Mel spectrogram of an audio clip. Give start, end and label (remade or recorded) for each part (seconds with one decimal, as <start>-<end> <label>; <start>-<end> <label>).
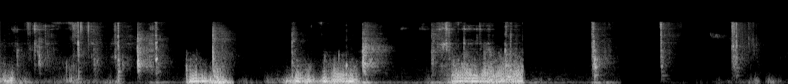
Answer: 0.0-1.5 recorded; 1.5-2.1 remade; 2.1-2.7 recorded; 2.7-6.2 remade; 6.2-7.9 recorded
